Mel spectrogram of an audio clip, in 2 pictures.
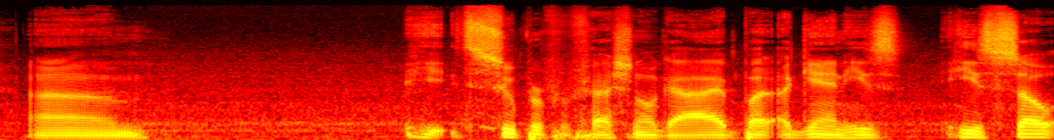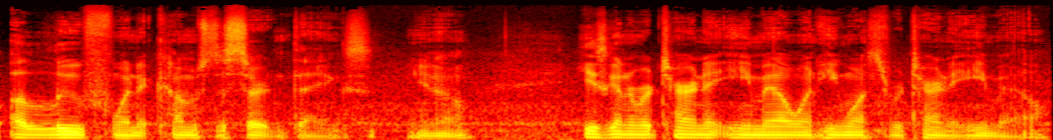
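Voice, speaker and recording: There is noticeable background noise as a man talks at a moderate pace with an American accent. His pitch is very deep and low, and his intonation is fairly even. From Richmond, California. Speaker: touring band musician. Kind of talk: casual interview chat.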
